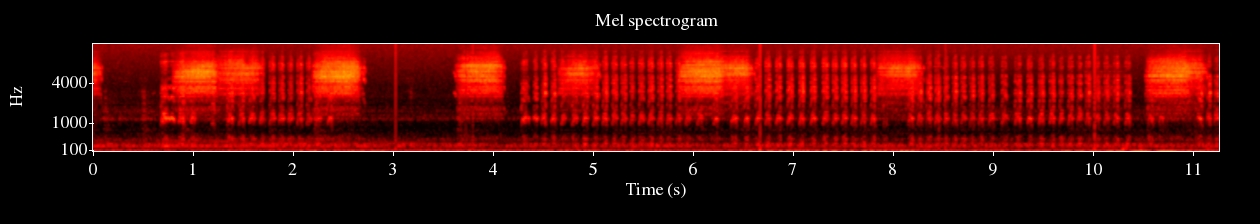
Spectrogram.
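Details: Six wild barn owl nestlings being fed inside a research-monitored nest box. Hoarse, breathy hissing bursts repeat roughly every one to one and a half seconds, with quieter rasping between them over a steady low rumble.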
